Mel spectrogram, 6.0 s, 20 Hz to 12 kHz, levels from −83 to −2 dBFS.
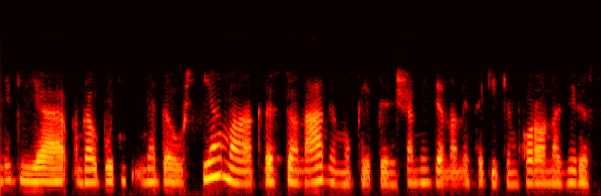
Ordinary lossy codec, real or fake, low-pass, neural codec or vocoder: AAC, 48 kbps; fake; 7.2 kHz; codec, 16 kHz, 6 kbps, DAC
